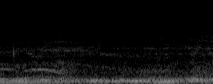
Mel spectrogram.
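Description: A low steady background rumble, with a faint voice briefly near the start.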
